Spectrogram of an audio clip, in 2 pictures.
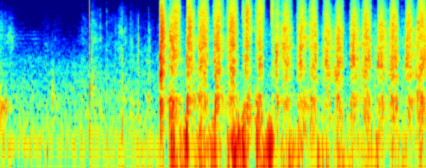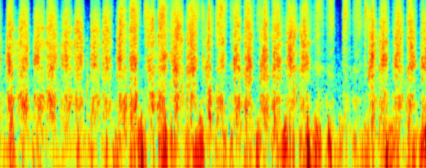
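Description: A hollow, empty black leather shoe is held in one hand and brushed hard with a wooden-backed shoe brush. After about two seconds of near silence with a faint tick, rapid back-and-forth bristle strokes begin at almost three per second. The strokes are bright and scratchy, with a soft low thump underneath, and they continue steadily to the end.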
